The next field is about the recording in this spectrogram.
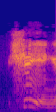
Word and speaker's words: skiing: Oh, there are other pronunciations, I suppose, but in England and Norway, sheeing is considered most acceptable.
